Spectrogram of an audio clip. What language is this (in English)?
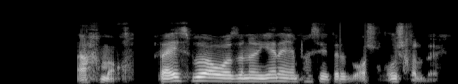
Uzbek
